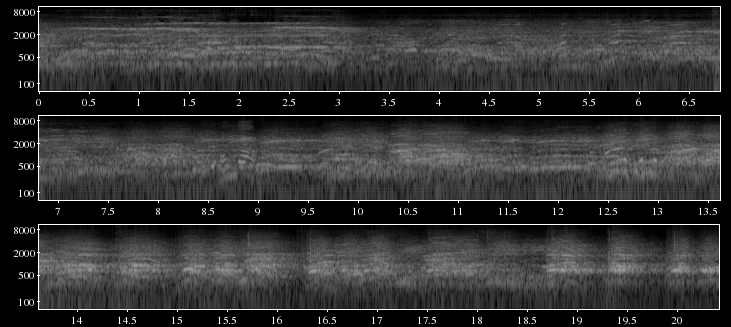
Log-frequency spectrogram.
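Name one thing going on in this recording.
A large crowd of men and women chants and shouts outdoors.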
